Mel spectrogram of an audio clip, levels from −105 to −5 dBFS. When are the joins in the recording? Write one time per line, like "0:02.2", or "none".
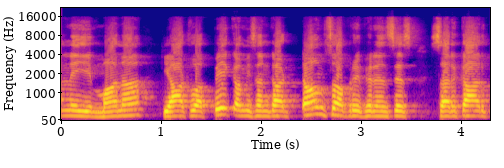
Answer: none

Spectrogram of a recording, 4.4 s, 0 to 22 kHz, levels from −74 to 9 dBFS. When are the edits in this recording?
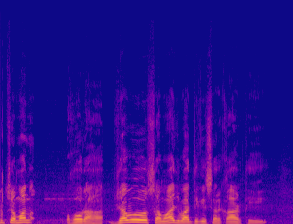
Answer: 0:01.6

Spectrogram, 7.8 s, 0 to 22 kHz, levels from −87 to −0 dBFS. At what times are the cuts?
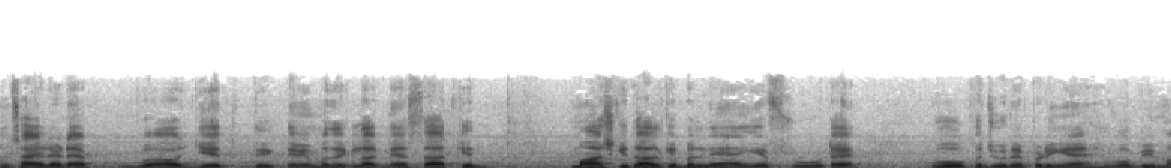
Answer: none

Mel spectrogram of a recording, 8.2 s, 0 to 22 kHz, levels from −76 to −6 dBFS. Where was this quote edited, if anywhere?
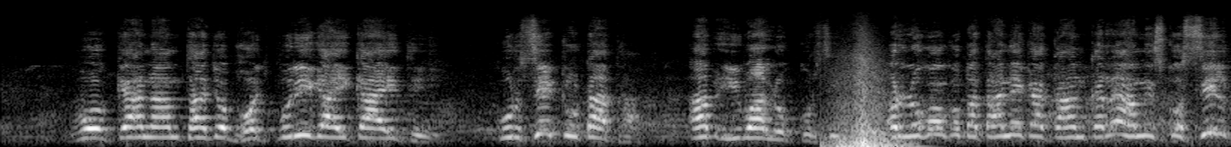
0:05.7

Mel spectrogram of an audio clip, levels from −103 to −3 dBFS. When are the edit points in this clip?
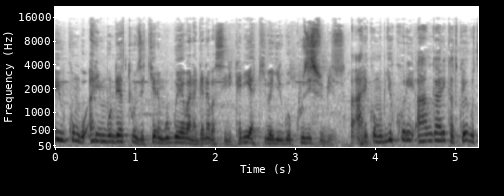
0:03.8

